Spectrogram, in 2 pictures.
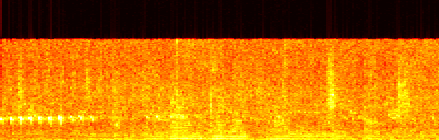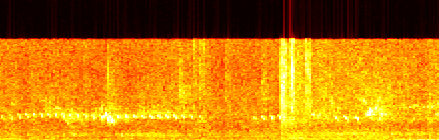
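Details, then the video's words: Carpenter bee hovering with a low, droning buzz that wavers slightly in pitch, while small birds twitter and chirp in the background. "l'Abeille charpentière"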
